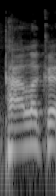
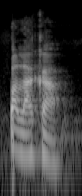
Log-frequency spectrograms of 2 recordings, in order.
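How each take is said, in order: First: The name is read with English-style pronunciation. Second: The name is read with Tagalog-style pronunciation. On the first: It is the equipment's name in the game. "I'm assuming it's pronounced as Palaka in fourteen" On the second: It is the Filipino word for frog. "as someone from the Philippines, you read that as Palaka"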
